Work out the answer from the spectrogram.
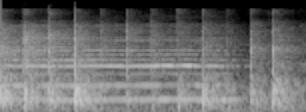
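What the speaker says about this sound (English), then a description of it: "give yourself a round of applause" A few people clap at a self-improvement talk, producing sparse, sharp individual hand claps that fall in an uneven rhythm, close and fairly loud, with a steady hum underneath.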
